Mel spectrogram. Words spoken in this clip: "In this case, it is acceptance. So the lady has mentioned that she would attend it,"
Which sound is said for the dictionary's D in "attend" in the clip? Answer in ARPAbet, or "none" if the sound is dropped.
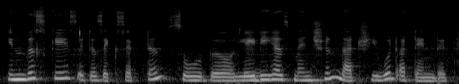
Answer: D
